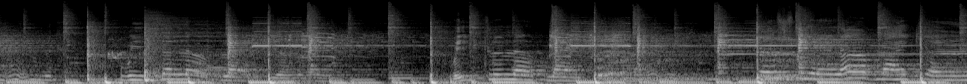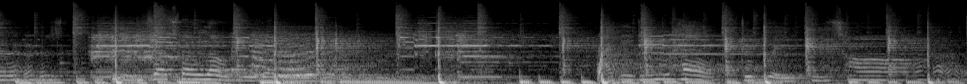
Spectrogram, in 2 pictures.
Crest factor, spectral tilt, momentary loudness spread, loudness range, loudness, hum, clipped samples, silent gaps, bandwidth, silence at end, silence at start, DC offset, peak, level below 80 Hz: 18 dB; -5.5 dB/octave; 8 LU; 2 LU; -24 LUFS; none; under 0.1%; none; 18 kHz; 0 s; 0 s; under 0.1%; -6 dBFS; -30 dBFS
